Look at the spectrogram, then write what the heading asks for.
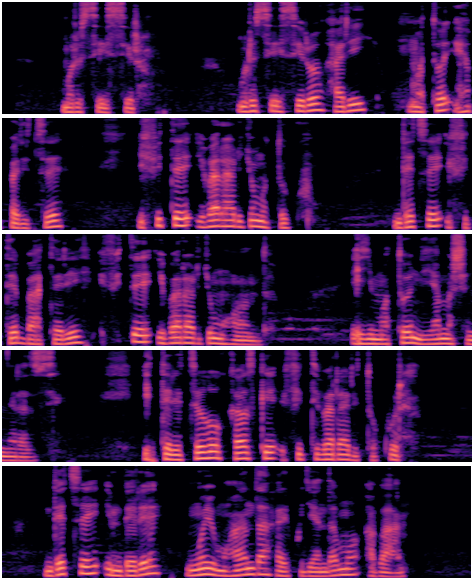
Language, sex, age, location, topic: Kinyarwanda, male, 25-35, Kigali, government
